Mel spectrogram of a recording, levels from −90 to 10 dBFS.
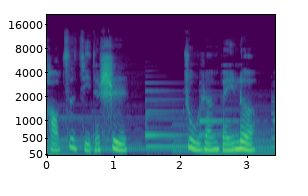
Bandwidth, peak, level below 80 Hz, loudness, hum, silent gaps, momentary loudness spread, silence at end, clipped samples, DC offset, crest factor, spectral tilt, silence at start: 11 kHz; -8 dBFS; -54 dBFS; -22 LUFS; none; none; 17 LU; 0 s; under 0.1%; under 0.1%; 16 dB; -6.5 dB/octave; 0 s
